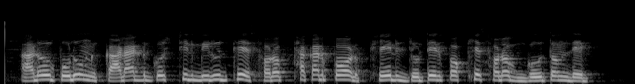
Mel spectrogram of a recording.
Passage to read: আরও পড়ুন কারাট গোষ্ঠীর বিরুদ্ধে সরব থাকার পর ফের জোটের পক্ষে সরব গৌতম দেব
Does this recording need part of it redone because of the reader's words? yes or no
no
